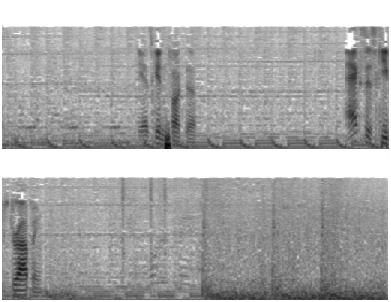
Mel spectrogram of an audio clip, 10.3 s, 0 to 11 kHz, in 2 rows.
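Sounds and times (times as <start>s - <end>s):
constant low rumble of video game combat noise: 1.0s - 7.1s, 7.7s - 10.3s
speech: 1.8s - 2.8s, 4.6s - 5.8s
grenades exploding in a video game battle: 7.8s - 10.3s.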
